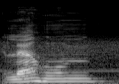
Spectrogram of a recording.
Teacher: همس لطيف جدا، الهاء مضمومة نضم الشفتين فيها من لهم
